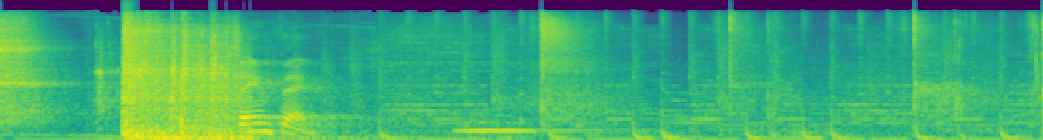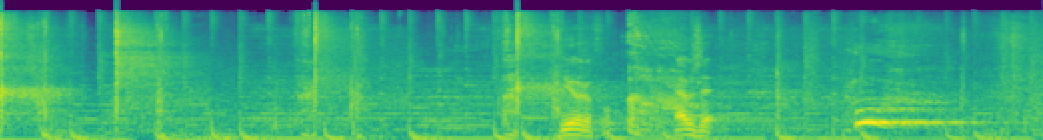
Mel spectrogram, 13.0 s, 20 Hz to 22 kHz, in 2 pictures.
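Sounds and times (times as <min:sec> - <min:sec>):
background music: 0:00.4 - 0:13.0
hand claps and palm slaps: 0:04.4 - 0:09.0, 0:09.6 - 0:10.0.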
